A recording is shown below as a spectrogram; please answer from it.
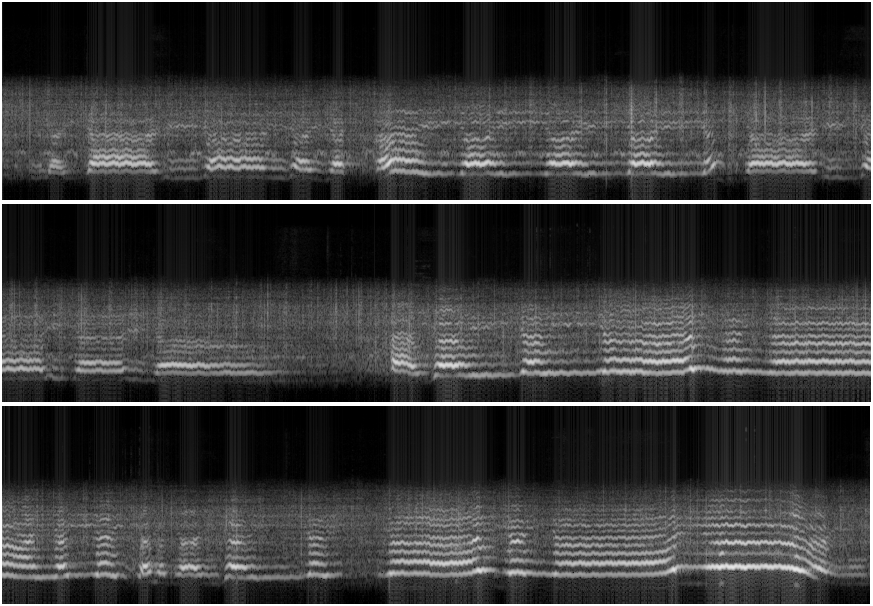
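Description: Recording of a man singing a slow Yiddish song with no percussion, in phrases of long held notes with a wavering vibrato and gliding pitch, played back over a video call with thin, narrow sound.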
